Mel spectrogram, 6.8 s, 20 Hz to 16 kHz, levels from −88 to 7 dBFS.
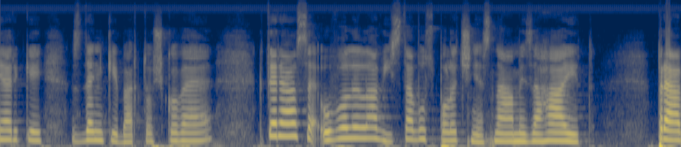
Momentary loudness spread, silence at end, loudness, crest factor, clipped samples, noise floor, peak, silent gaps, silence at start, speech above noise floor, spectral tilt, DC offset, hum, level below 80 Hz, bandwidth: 10 LU; 0 s; -20 LUFS; 18 dB; under 0.1%; -45 dBFS; 0 dBFS; none; 0 s; 26 dB; -6.5 dB/octave; under 0.1%; none; -28 dBFS; 14 kHz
